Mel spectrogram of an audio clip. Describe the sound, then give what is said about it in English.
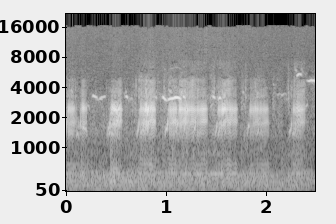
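A dabbling duck on a pond quacks in a rapid, uneven series of six or seven nasal calls, fairly loud, with no voices and only faint background noise between calls. “As a duck swims slowly across a pond, it skims the water with its broad bill slightly open.”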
